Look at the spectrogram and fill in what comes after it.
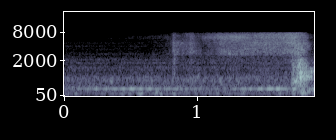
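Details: Podcast host's own mechanical ventilator heard in the background while he speaks, a mechanical ventilator sound.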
